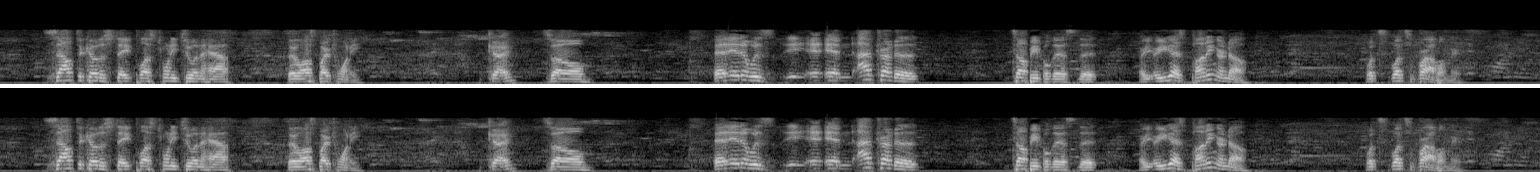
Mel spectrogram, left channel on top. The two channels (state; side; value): normal; both; correlation 0.87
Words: South Dakota State plus 22.5. They lost by 20. Okay. So, and it was, and I've tried to tell people this, that, are you guys punting or no? What's the problem here?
